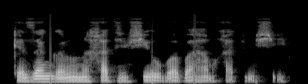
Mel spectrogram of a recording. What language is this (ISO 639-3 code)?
pus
